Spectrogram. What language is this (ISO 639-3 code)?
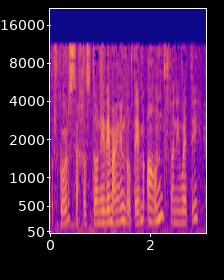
cym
